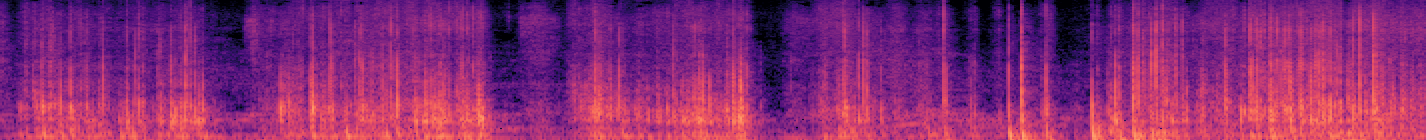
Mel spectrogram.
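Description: Fingertips and nails scratch along a flat woven jute/natural fiber rug with raised grey, white and orange yarn stripes, while a different rug lies untouched nearby. The sound is dry, rough scratching in uneven bursts with brief quiet gaps, with crisp fibrous rasps reaching high.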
